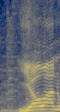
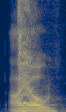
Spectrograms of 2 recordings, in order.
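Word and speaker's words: Ioan: Ion. Ion. Say it right. Johan.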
